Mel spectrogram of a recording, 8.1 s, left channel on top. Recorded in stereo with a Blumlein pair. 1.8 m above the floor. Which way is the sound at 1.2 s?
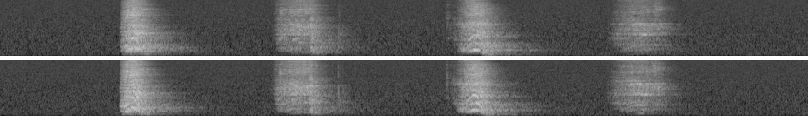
40° right.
